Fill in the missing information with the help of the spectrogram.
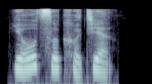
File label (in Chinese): "由此可见", Chinese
